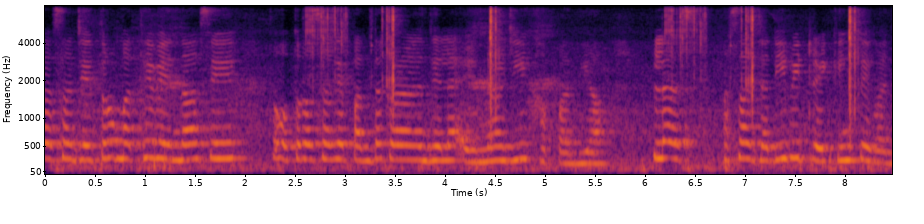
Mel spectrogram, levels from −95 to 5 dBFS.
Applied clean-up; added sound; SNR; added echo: none; Camera; 6 dB; none.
